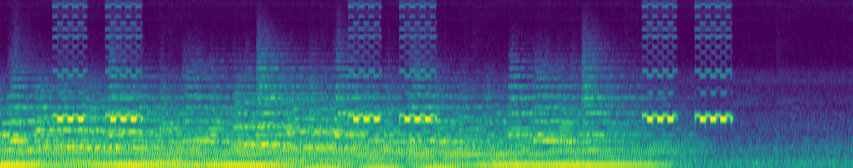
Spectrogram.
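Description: A telephone ringing in pairs of short trills, three double rings about three seconds apart, over a background music score that stops about seven seconds in.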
